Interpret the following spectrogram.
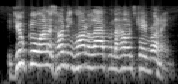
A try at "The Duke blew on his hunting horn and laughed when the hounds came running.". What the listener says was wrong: Please, not Duke. Duke. Not laugh. Laugh. Laugh. I want to hear those pear-shaped vowels. Pear-shaped.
